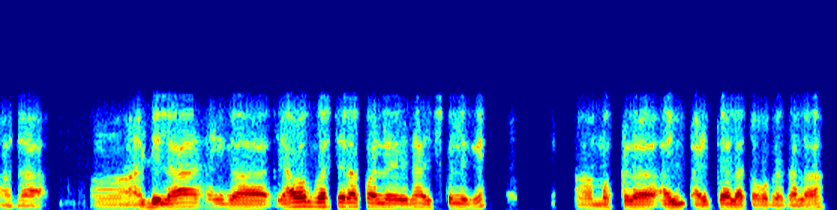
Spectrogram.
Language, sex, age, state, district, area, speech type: Kannada, male, 18-30, Karnataka, Shimoga, rural, conversation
